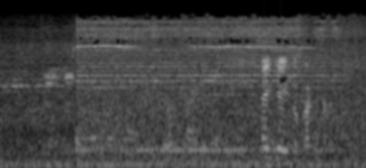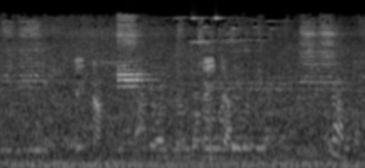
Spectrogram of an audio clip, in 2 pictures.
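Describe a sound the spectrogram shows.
Men and women chatter nearby as they pass.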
